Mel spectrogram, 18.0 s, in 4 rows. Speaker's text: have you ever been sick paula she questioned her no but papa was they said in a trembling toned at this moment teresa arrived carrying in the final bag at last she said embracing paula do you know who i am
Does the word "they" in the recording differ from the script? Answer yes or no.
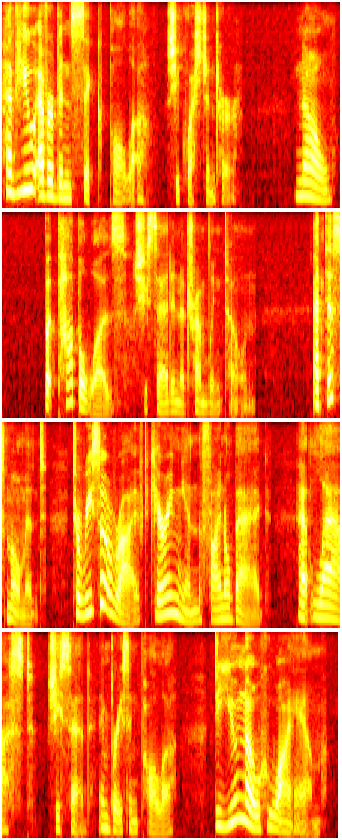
yes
